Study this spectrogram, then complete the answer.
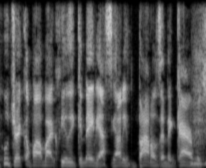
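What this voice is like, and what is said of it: Imitating his mother's voice. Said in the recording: “mom, am Sorry that I do that voice, mom”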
